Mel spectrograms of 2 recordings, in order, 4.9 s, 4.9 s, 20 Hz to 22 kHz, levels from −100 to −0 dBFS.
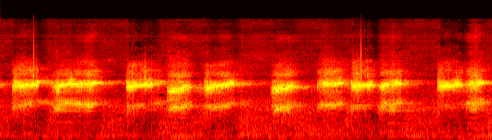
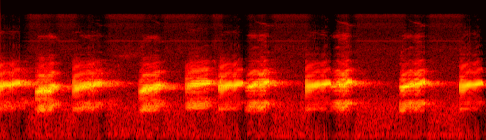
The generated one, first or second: first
